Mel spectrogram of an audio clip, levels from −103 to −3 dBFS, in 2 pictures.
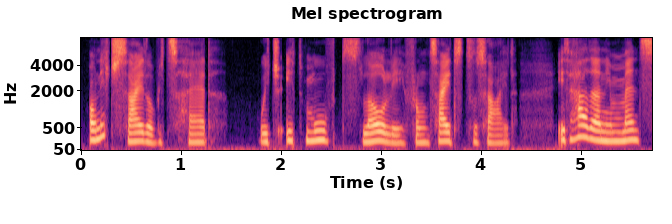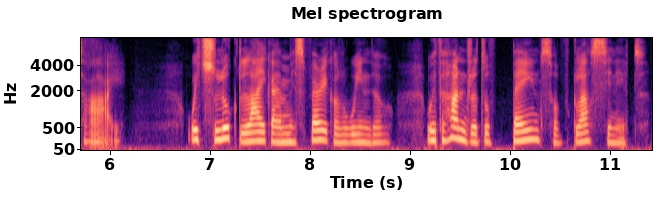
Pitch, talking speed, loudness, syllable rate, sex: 190 Hz, 175 wpm, -20 LUFS, 4.8 syllables/s, female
